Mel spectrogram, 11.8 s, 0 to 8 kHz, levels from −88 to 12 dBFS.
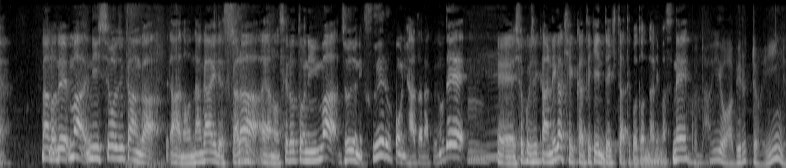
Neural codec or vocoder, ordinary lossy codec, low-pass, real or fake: none; none; 7.2 kHz; real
